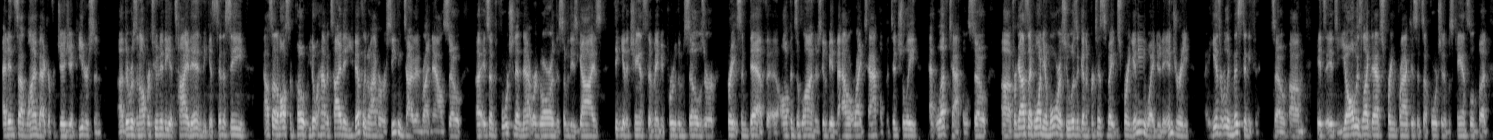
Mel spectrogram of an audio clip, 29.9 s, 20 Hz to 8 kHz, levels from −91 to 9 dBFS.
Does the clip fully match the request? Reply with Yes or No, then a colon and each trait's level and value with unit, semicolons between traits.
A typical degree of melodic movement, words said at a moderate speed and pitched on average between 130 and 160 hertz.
No: average, 3.5 semitones; fast, 235 wpm; low, 135 Hz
